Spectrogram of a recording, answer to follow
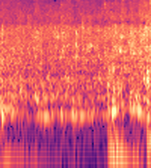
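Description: Water running and splashing steadily from a submerged pond filter's outflow at the surface of a hot-tub fish pond. A couple of soft low bumps come about one and a half seconds in.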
